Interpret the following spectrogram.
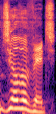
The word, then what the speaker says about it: Jovovich: Milla Jovovich is I butchered it.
